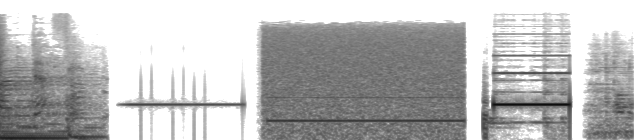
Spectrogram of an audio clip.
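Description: Intro music dies away about a second in, followed by a series of electronic test-tone-like sounds. First comes a faint steady beep, then about two seconds of hiss with a lower steady tone running through it, and near the end a short, very loud beep.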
